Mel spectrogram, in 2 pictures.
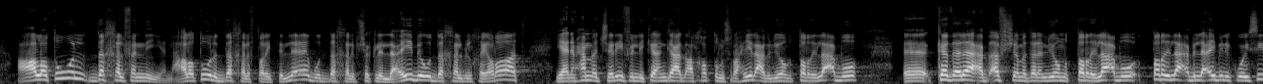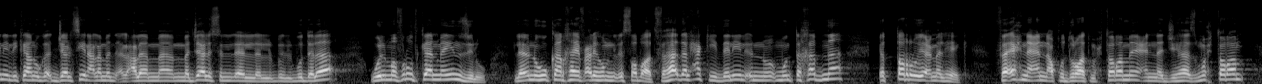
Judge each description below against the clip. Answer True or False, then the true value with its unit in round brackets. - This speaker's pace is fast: True (175 wpm)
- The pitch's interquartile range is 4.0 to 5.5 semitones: True (4.6 semitones)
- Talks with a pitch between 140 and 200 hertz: True (185 Hz)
